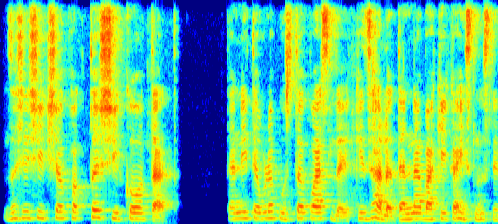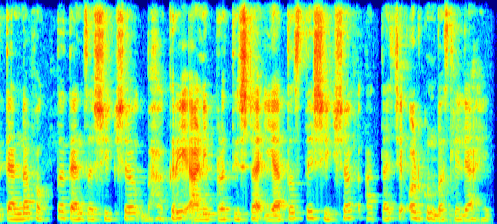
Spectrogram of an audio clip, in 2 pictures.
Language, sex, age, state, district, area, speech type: Marathi, female, 30-45, Maharashtra, Wardha, urban, spontaneous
